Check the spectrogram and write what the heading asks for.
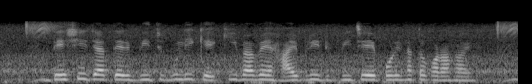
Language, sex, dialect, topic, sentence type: Bengali, female, Northern/Varendri, agriculture, question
